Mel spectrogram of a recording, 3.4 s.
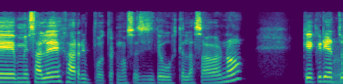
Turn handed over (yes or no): no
